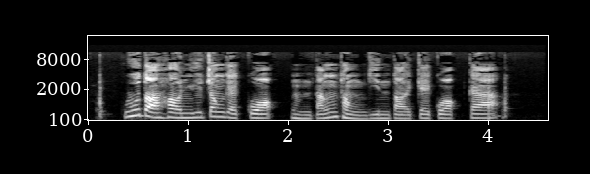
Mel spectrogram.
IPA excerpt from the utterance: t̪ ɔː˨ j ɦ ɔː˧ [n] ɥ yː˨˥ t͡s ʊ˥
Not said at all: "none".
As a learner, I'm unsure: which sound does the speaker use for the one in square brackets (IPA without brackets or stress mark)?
n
